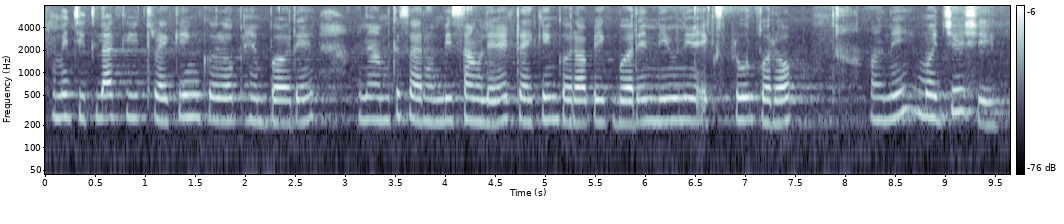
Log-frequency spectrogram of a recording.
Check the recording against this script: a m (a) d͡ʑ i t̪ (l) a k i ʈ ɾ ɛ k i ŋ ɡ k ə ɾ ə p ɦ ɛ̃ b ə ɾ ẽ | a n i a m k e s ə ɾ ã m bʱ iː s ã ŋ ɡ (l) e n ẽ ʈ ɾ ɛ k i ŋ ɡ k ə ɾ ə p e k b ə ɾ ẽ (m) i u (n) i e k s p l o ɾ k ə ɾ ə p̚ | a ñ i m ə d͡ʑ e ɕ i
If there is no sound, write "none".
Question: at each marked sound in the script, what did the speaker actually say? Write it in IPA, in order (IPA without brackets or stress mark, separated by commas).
i, l, l, n, n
